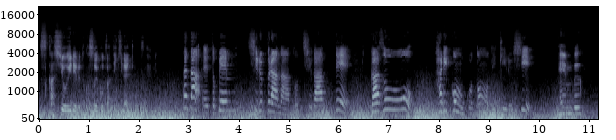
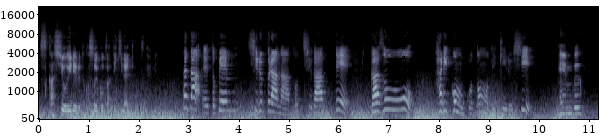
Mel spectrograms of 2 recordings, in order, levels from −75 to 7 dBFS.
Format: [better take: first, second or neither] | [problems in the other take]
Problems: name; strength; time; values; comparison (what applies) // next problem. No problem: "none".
second | wind noise on the microphone; heavy; 9 dB below the speech; occasional gusts in the second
